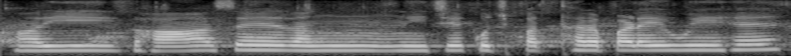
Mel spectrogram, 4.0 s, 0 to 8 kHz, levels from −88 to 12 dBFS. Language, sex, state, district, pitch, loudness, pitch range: Hindi, female, Punjab, Kapurthala, 215 Hz, -15 LUFS, 210-225 Hz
